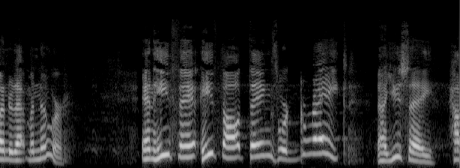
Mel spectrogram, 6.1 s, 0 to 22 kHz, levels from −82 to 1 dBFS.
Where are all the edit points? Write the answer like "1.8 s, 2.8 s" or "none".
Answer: 4.9 s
